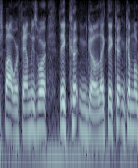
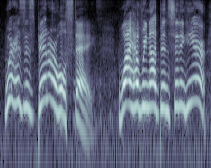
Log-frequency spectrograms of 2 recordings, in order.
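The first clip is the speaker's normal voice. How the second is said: amazed disbelief; 11 semitones higher, 5 dB louder than usual. Retold or imitated. Amazed guests voiced indignantly.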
